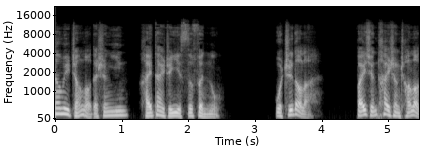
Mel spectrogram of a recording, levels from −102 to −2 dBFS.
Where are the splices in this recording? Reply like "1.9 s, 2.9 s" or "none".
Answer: 3.2 s

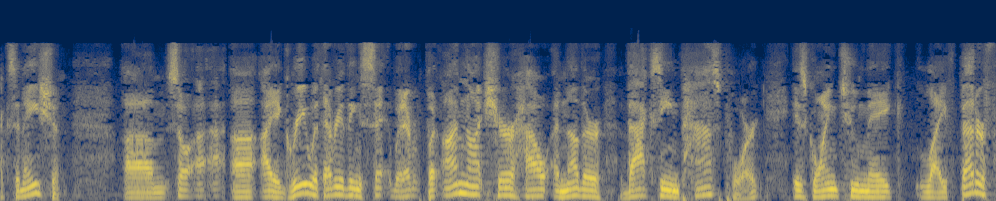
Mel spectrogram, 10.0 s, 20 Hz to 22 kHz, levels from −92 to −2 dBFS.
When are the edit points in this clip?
2.2 s, 4.2 s

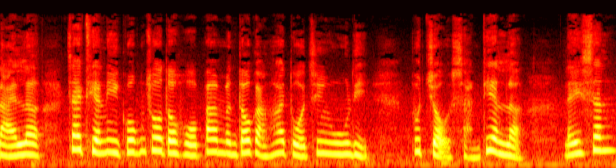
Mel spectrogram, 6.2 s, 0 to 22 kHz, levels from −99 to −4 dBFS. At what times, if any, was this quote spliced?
none

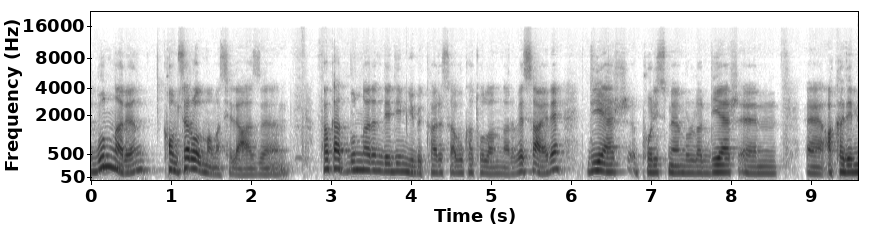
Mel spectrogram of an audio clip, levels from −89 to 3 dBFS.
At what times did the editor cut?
none

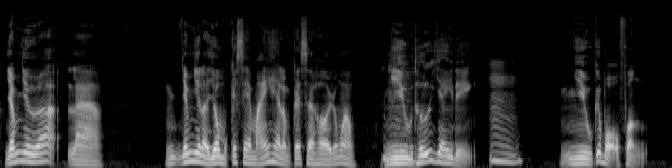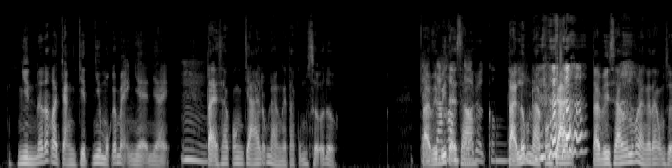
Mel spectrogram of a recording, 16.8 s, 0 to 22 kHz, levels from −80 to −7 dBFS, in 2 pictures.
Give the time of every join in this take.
none

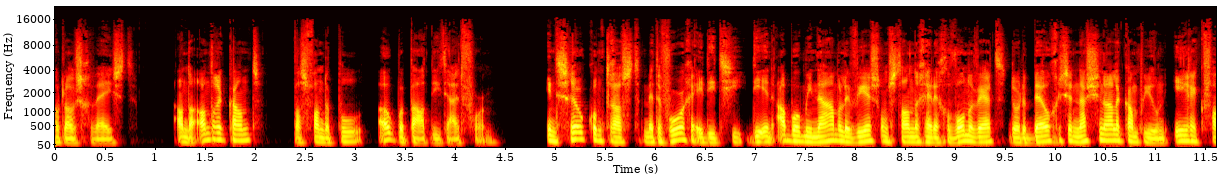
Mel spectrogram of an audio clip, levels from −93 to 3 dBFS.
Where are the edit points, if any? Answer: none

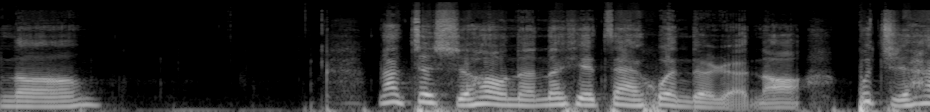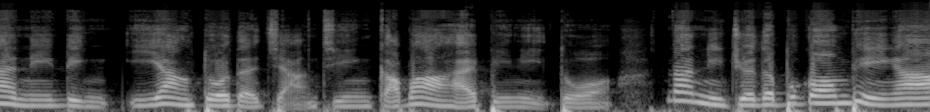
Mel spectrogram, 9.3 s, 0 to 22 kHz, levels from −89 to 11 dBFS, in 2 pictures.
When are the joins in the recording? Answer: none

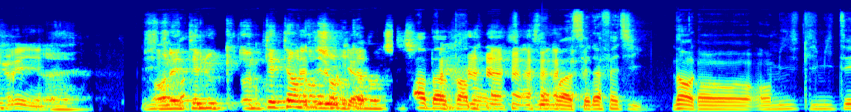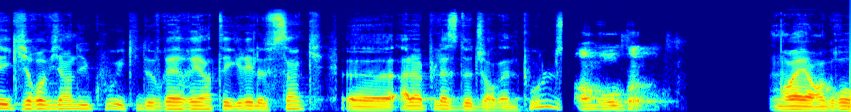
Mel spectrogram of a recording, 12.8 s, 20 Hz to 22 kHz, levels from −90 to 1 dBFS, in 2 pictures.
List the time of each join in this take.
5.2 s, 8.9 s, 10.6 s

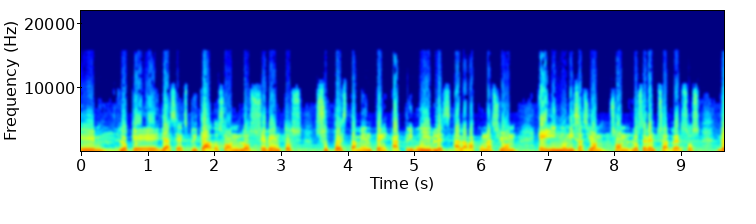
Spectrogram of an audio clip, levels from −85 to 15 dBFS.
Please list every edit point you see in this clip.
2.7 s

